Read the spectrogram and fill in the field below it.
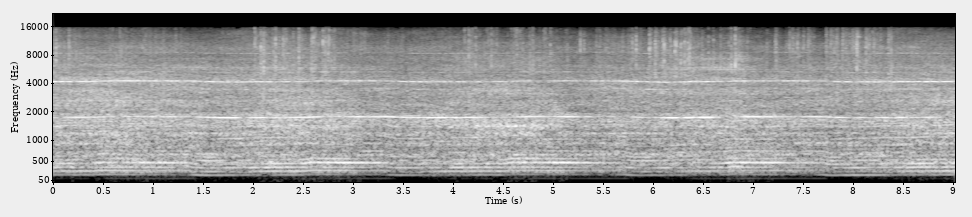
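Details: Upright vacuum (American-made, Kirby, Oreck, Hoover or Maytag) passing over dense carpet with rice: loud steady motor whine with busy brush-roll hum, no rattles or surging; very noisy but picks everything up. Normal running.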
